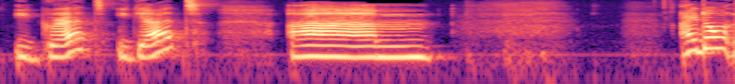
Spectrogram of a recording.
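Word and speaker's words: orgeat: this is a creole I don't know how to pronounce this you get it's o-r-g-e-a-t but I looked it up and I think it's Egret you get um I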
